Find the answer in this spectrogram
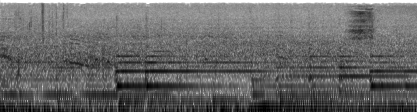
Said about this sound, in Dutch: Ja, dus de, ja, de, de zee, mist, horens, uh, meeuwen. Dat zijn de geluiden van, eh, van de boulevard.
